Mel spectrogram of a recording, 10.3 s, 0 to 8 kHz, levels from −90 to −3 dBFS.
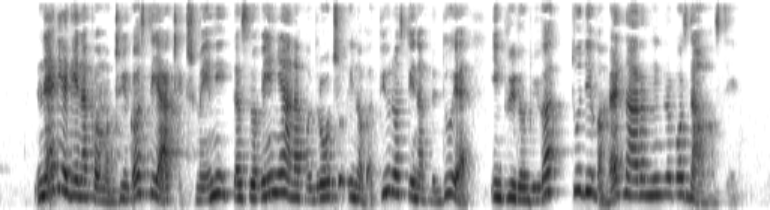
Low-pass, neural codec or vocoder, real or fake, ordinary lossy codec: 7.2 kHz; codec, 16 kHz in and 24 kHz out, 1 kbps, XY-Tokenizer; fake; none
